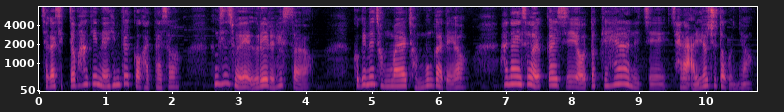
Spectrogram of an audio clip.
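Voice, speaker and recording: A woman narrating a dramatic first-person story with an expressive, emotionally charged delivery. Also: medium pitch, moderate pace, faint music behind.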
